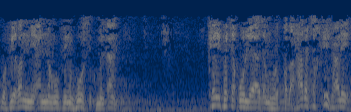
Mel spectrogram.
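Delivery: ordinary delivery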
